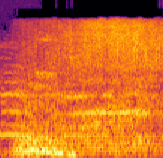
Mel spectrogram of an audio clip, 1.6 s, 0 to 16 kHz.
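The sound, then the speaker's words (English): Four Star Destroyers roar low overhead in a barrel roll formation above a plaza parade, a loud, sustained rush, a deep rumbling growl at the start giving way to a broad, steady hiss with a faint high whine, with no voices. “They all gaze skyward as the 4 gleaming Star Destroyers scream low overhead in an impressive barrel roll formation.”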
